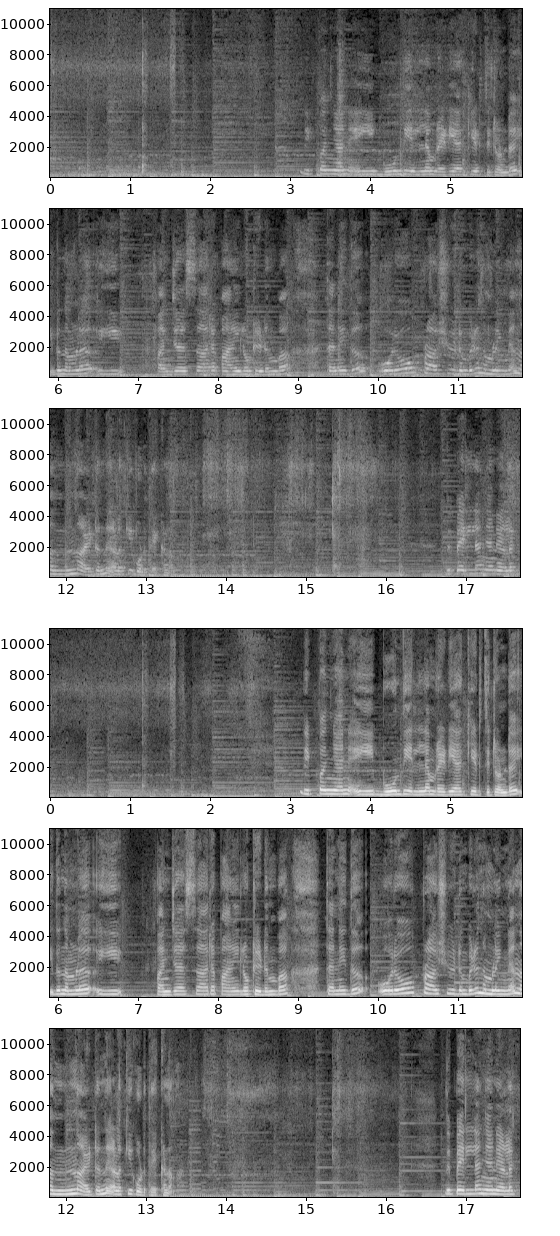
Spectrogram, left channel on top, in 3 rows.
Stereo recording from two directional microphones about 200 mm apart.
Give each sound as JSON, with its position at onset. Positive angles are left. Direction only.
{"t": 3.3, "sound": "a woman's voice", "side_deg": -60}
{"t": 16.8, "sound": "a woman's voice", "side_deg": -60}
